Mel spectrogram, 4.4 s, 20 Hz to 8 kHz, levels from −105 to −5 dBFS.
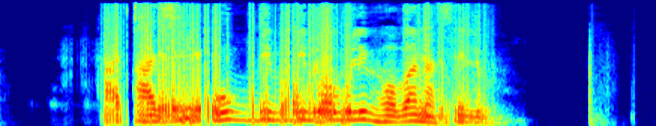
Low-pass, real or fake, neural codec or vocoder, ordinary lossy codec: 7.2 kHz; real; none; MP3, 48 kbps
